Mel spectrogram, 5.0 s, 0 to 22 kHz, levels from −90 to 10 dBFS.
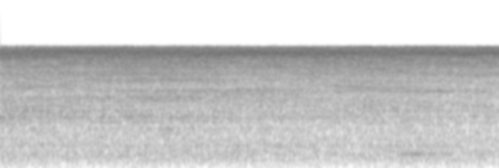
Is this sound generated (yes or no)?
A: no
